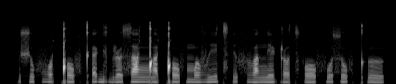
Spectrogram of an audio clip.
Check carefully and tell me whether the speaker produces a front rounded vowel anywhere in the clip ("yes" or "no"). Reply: no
